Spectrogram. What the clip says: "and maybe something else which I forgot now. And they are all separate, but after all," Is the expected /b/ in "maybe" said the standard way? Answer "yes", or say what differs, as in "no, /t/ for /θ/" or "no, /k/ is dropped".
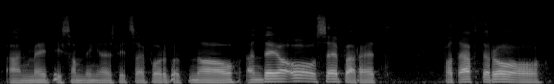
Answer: yes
